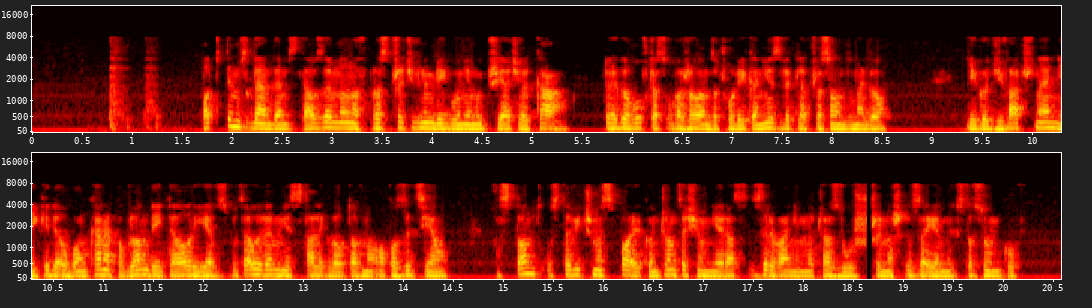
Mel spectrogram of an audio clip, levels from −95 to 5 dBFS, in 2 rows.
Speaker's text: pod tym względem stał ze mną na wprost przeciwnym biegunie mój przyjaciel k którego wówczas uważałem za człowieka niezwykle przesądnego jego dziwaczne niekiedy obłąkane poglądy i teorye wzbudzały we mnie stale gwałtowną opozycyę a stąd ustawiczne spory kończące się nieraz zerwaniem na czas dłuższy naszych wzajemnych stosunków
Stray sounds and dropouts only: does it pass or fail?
fail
